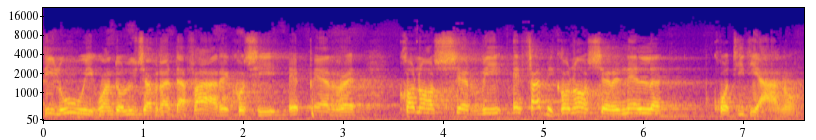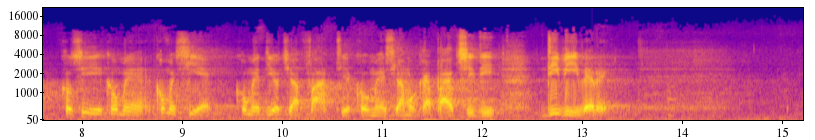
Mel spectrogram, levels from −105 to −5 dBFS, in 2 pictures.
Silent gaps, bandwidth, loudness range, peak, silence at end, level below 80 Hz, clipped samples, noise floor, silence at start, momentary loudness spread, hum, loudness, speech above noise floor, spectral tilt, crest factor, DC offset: none; 10.5 kHz; 3 LU; 0 dBFS; 0.05 s; -44 dBFS; under 0.1%; -39 dBFS; 0 s; 12 LU; none; -16 LUFS; 24 dB; -3.5 dB/octave; 16 dB; under 0.1%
